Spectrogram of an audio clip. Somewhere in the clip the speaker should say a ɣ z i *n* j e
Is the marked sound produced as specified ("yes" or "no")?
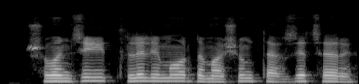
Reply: no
